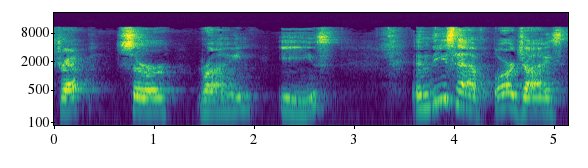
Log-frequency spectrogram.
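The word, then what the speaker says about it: strepsirrhines: a big word there it's pronounced strep Sur Rin ease and these have large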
